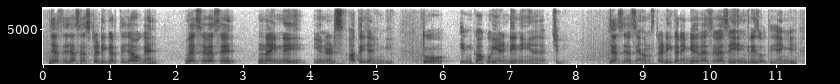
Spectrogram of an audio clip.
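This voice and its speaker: A male physics teacher giving a lecture, mixing English into Hindi, dictating definitions slowly word by word and often checking with "right na". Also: sits high, a little hiss or hum. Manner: mixes English into Hindi, keeps asking "right na". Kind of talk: classroom lecture.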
